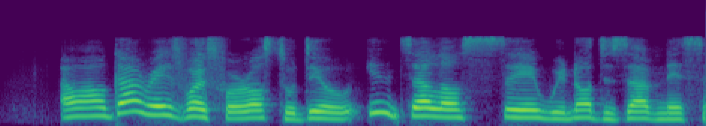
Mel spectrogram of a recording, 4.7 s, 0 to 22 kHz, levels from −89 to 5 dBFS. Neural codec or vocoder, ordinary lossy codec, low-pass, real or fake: codec, 16 kHz, 0.5 kbps, X-Codec, WavLM features, trained on Multilingual LibriSpeech; none; 7.2 kHz; fake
